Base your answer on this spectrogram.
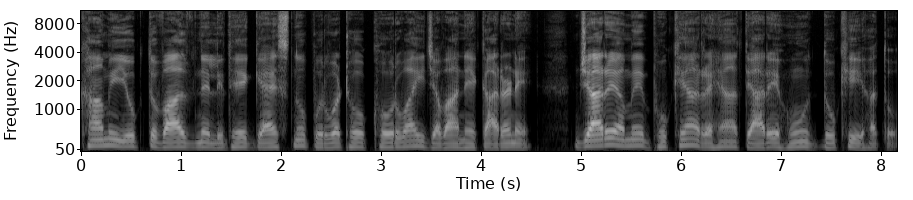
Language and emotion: Gujarati, sad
